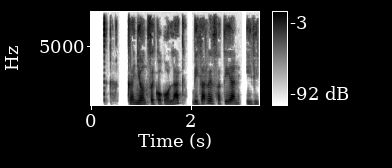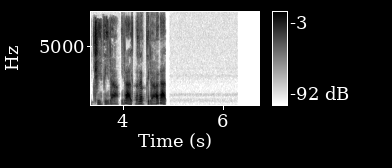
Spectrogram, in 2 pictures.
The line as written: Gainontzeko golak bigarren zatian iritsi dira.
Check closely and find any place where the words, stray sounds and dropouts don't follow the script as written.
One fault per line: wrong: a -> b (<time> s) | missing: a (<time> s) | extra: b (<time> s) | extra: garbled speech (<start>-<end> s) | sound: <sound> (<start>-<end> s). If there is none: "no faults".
extra: garbled speech (4.0-4.8 s)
